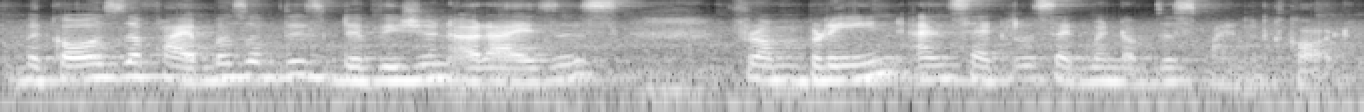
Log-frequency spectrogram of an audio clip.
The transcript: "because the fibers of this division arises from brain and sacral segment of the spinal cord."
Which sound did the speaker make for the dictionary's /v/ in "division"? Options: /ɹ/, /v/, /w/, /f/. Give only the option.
/v/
